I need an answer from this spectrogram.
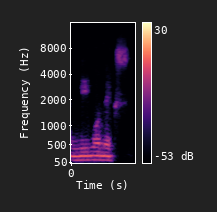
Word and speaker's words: mnemonics: और प्रोनाउंस उसको हम पढ़ते भी क्या है, mnemonics।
